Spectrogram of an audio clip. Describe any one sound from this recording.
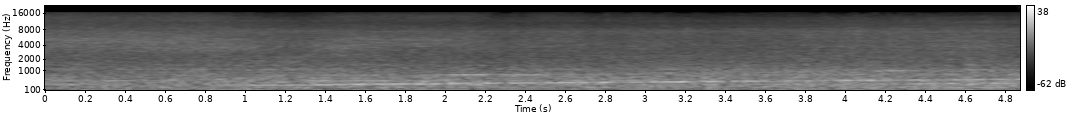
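An electric train's motors whine, rising steadily in pitch as the train pulls away.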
